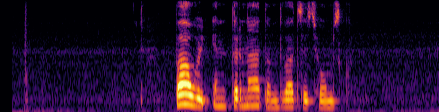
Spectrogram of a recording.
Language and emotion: Russian, neutral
